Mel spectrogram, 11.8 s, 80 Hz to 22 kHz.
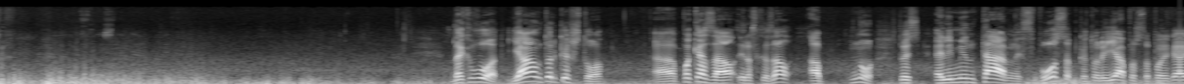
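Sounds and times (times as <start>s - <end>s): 
sea wind buffeting the microphone: 0.0s - 11.8s
speech: 4.6s - 11.8s.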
